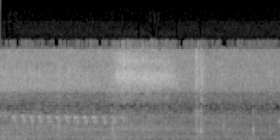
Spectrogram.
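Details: Honey bees during the capture of a swarm: a steady, dense buzzing hum fills the whole recording, with a faint tonal whine and brief clicks over continuous background hiss.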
